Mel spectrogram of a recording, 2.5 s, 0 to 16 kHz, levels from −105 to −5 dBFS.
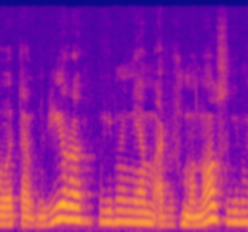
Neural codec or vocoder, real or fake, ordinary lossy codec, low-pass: none; real; AAC, 64 kbps; 14.4 kHz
